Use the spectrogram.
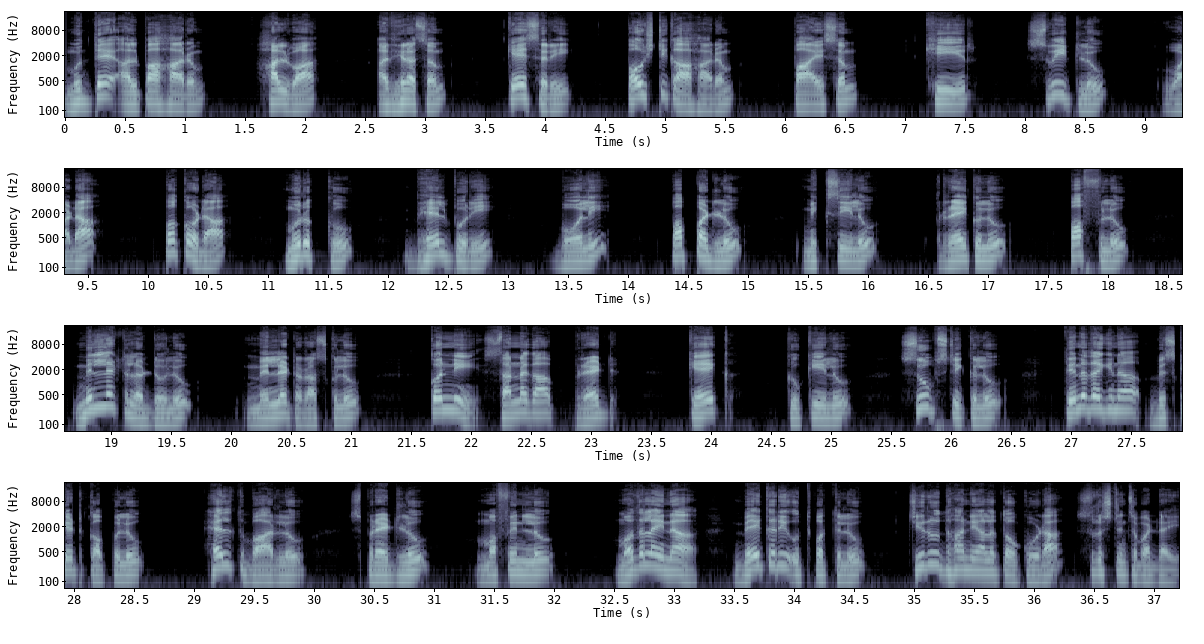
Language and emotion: Telugu, neutral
